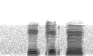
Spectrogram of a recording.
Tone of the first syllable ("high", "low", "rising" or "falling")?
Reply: high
